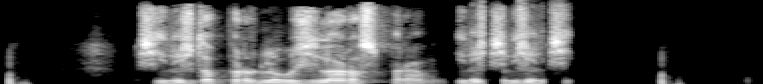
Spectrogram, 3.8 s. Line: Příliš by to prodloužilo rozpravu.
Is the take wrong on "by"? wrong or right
wrong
